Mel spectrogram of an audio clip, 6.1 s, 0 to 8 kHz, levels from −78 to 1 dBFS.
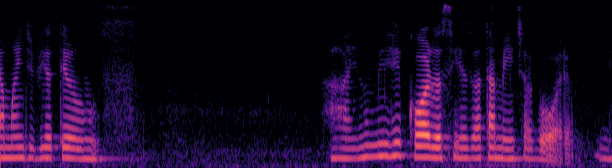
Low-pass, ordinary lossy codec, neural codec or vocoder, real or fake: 7.2 kHz; Opus, 32 kbps; none; real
